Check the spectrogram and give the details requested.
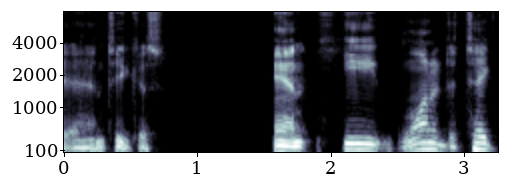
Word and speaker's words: Antiochus: And some people pronounce it Antiochus, I say Antiochus.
